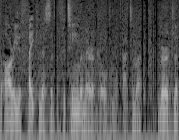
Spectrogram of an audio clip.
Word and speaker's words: Fatima: Uh, I love the way you emphasized your pronunciation of Fatima. Uh, Fatima to show that I had stressed it wrong. Um, but Fatima is the way I've heard other people pronouncing it and it's possible you're correct and it's Fatima. But anyway, I just wanted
